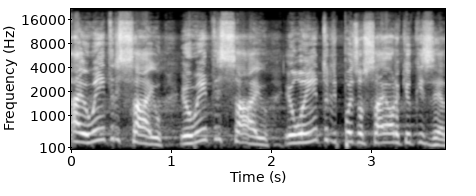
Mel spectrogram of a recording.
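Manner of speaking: put-on high, fast, carefree boastful teen voice.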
